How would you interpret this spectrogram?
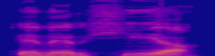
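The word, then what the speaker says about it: energía: say energy in Spanish now the way we pronounce energy inia repeat please Ina again inia now you try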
